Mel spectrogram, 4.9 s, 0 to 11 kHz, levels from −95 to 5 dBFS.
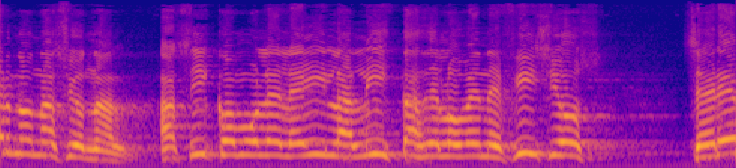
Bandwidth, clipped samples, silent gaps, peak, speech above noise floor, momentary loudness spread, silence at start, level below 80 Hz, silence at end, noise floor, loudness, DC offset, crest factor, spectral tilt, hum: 10.5 kHz; under 0.1%; none; -6 dBFS; 30 dB; 4 LU; 0 s; -62 dBFS; 0 s; -52 dBFS; -22 LUFS; under 0.1%; 16 dB; -5 dB/octave; none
